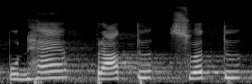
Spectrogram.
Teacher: विसर्ग का उच्चारण ह की तरह होता है।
